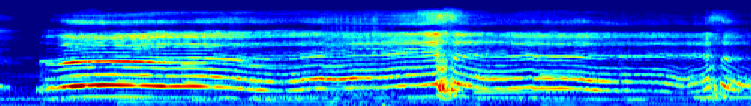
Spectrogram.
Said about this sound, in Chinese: 想要每次猜中…的心思，可是一项挺有意思的挑战，因为他只会哇哇哇的哭。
